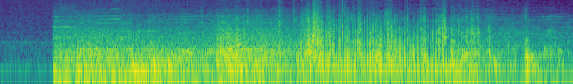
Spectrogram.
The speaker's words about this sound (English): Some dramatic and rare video now of a mudslide as it happened in southern China. Traffic moving slowly along a highway when all of a sudden cars and trucks are swept aside.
